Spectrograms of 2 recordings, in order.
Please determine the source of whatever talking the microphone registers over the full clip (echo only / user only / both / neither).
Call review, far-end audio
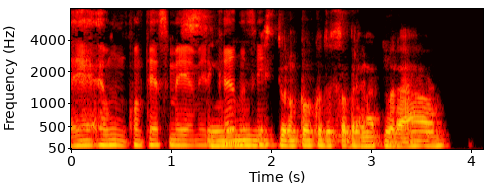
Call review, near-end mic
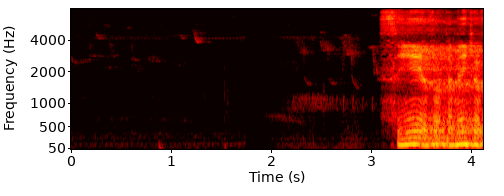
user only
